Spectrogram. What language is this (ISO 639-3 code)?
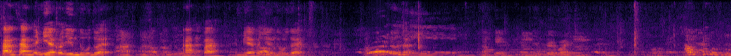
tha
